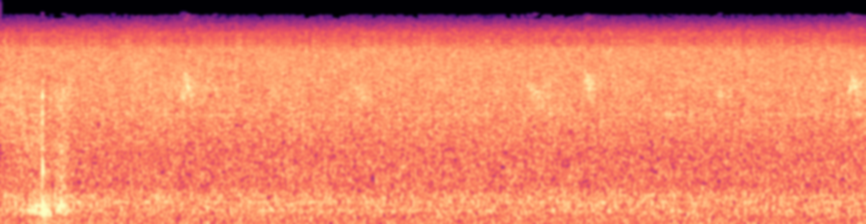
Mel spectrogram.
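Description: Steady, even background hiss of the recording's ambient noise, with a brief short sound just after the start and a few faint high chirps.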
